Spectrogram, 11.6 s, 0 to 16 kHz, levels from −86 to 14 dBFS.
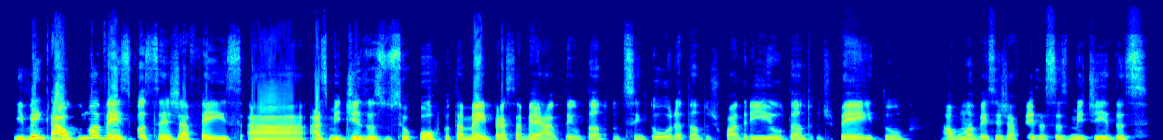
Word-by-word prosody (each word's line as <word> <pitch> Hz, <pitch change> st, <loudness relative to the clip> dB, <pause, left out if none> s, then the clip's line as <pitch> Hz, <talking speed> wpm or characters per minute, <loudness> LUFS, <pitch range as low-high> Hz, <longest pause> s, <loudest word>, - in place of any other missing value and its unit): E 220 Hz, -, +2 dB
vem 240 Hz, +5 st, +6 dB
cá, 250 Hz, -2 st, +6 dB
alguma 240 Hz, +12 st, +4 dB
vez 210 Hz, -7 st, +5 dB
você 195 Hz, -2 st, +1 dB
já 175 Hz, 0 st, +2 dB
fez 155 Hz, -3 st, 0 dB
a 140 Hz, -3 st, +3 dB
as 155 Hz, -2 st, 0 dB
medidas 160 Hz, -1 st, 0 dB
do 140 Hz, -, -11 dB
seu 150 Hz, +3 st, -2 dB
corpo 150 Hz, -1 st, 0 dB
também 155 Hz, +2 st, +3 dB
pra 150 Hz, +2 st, 0 dB
saber: 150 Hz, +3 st, -1 dB
"Ah, 145 Hz, -3 st, +1 dB
eu 135 Hz, -, -8 dB
tenho 155 Hz, +3 st, -7 dB
um -, -, -12 dB
tanto 175 Hz, +1 st, -6 dB
de 160 Hz, 0 st, -15 dB
cintura, 180 Hz, +4 st, -4 dB
tanto 175 Hz, -2 st, -8 dB
de 155 Hz, -, -24 dB
quadril, 170 Hz, +4 st, -3 dB
tanto 165 Hz, -1 st, -6 dB
de 150 Hz, -, -23 dB
peito", 175 Hz, -2 st, -1 dB, 0.3 s
alguma 180 Hz, +2 st, -4 dB
vez 160 Hz, -1 st, -4 dB
você 165 Hz, -, -5 dB
já 155 Hz, -1 st, -5 dB
fez 160 Hz, -2 st, -2 dB
essas 150 Hz, 0 st, -7 dB
medidas? 150 Hz, -3 st, -4 dB
165 Hz, 190 wpm, -24 LUFS, 150-180 Hz, 0.3 s, vem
